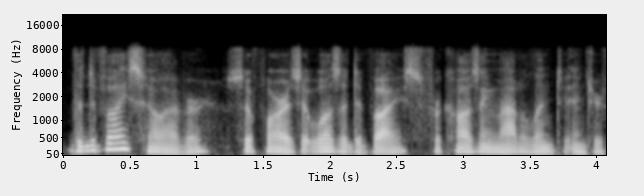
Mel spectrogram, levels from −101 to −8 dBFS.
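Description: At 3.15 to 3.17 s, one lost packet was rebuilt from error correction. A 20 ms low-bitrate copy fills the gap, sounding briefly rougher and noisier over the Opus call audio.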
